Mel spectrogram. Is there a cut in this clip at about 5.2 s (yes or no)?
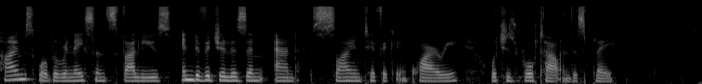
yes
